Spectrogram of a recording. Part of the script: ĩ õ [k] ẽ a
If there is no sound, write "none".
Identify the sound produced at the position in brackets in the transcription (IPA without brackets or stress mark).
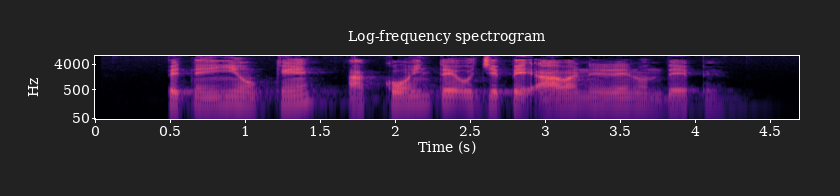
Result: k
